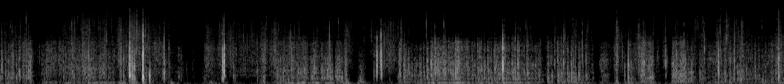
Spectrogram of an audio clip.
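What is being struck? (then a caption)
Paper map sheet and metal dip pen nib. An ornate metal dip pen nib, held in fingertips, scratches across a flat printed parchment-style paper map lying on a table while inking lines. The result is a steady, dry scratching texture broken by brief pauses and a few sharper scrapes.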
